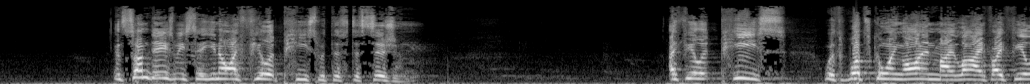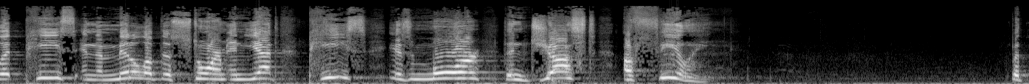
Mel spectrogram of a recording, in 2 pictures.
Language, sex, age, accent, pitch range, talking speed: English, male, 40-59, American, 205-250 Hz, 130 wpm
